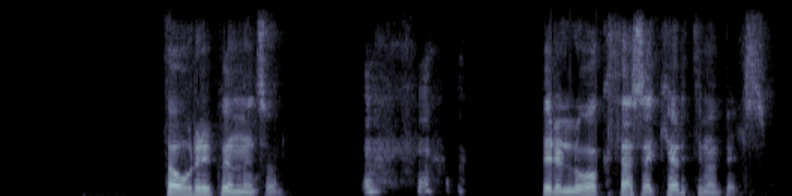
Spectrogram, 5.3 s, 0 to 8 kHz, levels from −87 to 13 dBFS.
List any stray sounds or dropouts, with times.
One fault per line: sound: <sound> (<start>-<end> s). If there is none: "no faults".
sound: laugh (2.4-3.1 s)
